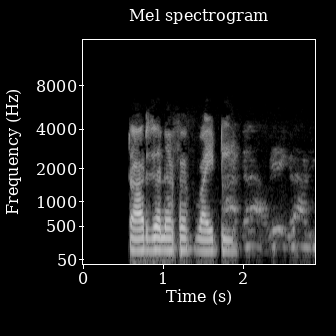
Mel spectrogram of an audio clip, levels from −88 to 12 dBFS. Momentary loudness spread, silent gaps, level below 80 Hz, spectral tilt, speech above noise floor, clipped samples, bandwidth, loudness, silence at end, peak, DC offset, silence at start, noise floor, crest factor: 20 LU; none; -58 dBFS; -10 dB/octave; 73 dB; under 0.1%; 5.4 kHz; -17 LUFS; 0.05 s; -2 dBFS; under 0.1%; 0.55 s; -90 dBFS; 16 dB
